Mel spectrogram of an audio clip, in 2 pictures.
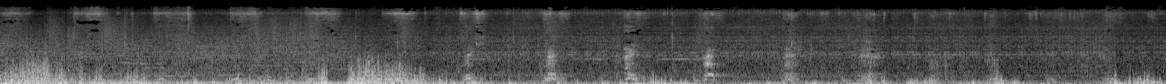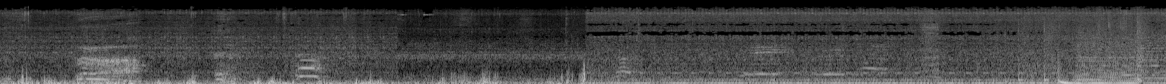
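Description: Live sound of a pickup-truck pull: shouted encouragement in bursts, near the start, about four seconds in and again about thirteen seconds in. They sit over a steady low rumble and scattered knocks. The background changes abruptly about three-quarters of the way through.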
